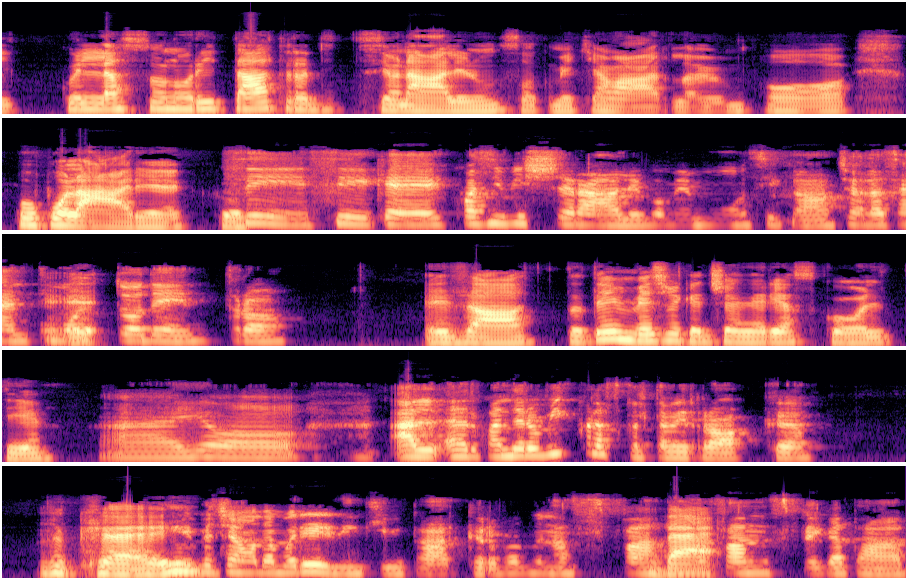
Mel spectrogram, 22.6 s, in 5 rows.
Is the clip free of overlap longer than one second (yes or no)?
yes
